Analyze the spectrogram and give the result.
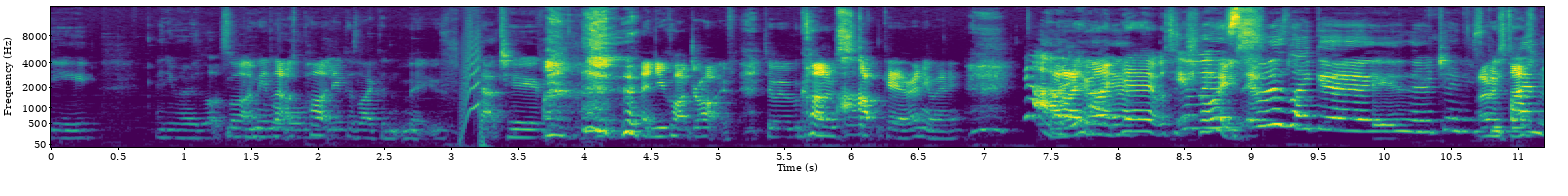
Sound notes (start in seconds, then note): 3.0 rewind screech; 4.2 laughs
